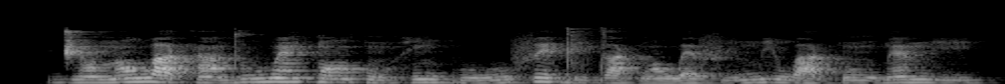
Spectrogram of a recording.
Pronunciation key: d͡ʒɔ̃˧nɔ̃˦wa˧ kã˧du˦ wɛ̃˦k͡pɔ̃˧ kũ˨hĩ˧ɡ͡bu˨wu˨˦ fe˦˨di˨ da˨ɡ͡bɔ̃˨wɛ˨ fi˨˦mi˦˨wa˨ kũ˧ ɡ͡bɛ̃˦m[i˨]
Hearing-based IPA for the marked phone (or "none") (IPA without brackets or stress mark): i˧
